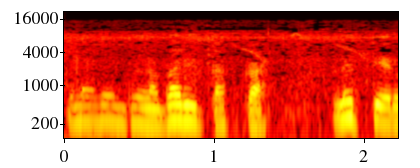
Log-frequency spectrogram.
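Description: A woman talking in Tulu, her speech broken by a pause of about a second in the middle.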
